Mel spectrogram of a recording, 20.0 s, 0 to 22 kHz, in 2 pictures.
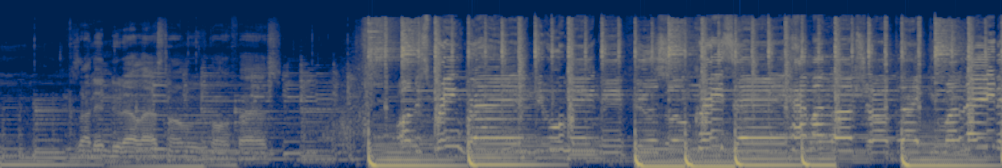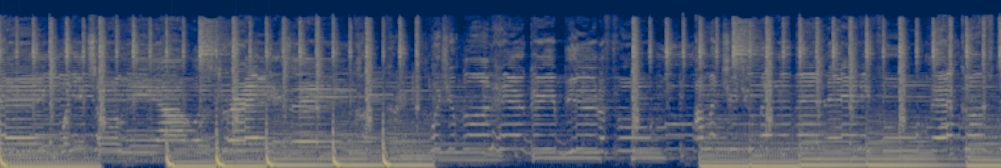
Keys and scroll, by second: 0.2-0.9 typing, 10.4-11.2 typing, 14.0-14.8 typing, 17.3-19.4 typing.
